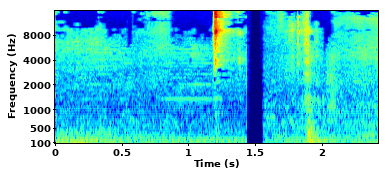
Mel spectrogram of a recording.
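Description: A steady low mechanical hum with a sharp click about a second in. The sound cuts out for an instant just after halfway, then returns with another sharp knock near the end.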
